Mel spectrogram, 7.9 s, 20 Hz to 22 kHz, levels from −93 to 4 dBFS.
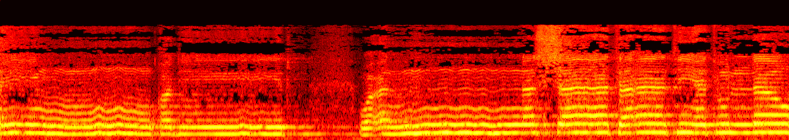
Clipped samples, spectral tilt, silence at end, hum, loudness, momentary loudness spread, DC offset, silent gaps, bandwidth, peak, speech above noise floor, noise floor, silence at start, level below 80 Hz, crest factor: under 0.1%; -5 dB/octave; 0 s; none; -18 LUFS; 6 LU; under 0.1%; none; 11 kHz; -4 dBFS; 21 dB; -38 dBFS; 0 s; -52 dBFS; 14 dB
